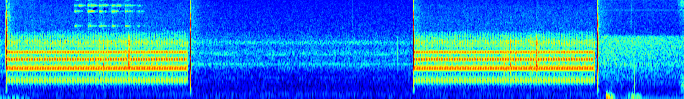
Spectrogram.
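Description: Telephone touch tones sound as a number is dialed. Two steady electronic tone bursts, each about two seconds long, are separated by a short silence. They are clear, with no voices.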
